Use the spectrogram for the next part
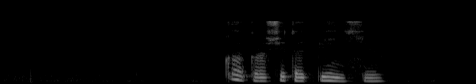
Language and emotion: Russian, sad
